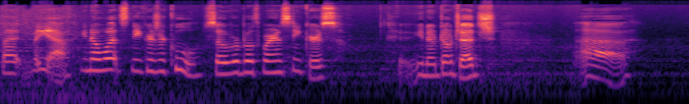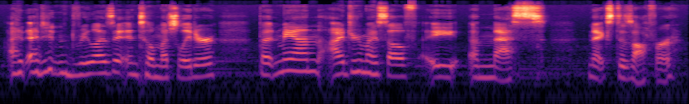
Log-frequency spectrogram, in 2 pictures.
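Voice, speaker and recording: A young woman with a cold, her voice raspy and sniffly, rambling casually and self-deprecatingly over her art video with many ums and restarts. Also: fairly high pitch, lively intonation, measured pace. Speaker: artist narrating her speedpaint.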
